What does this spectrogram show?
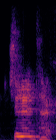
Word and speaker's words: Genentech: Because I know that you worked at a company, which I believe I'm allowed to say is how do you say it? Genentech or? Yeah, Genentech. Okay, Genentech. Exactly.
